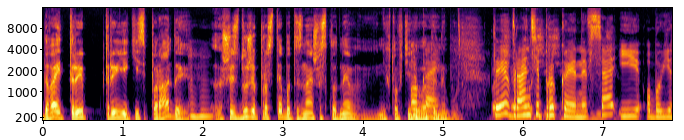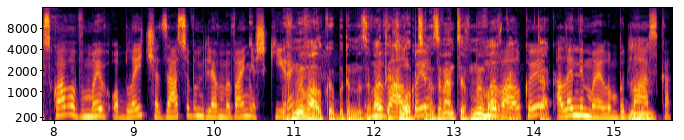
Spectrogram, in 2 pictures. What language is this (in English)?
Ukrainian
